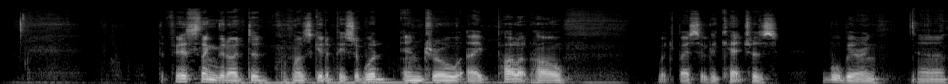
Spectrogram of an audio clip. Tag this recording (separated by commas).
Speech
